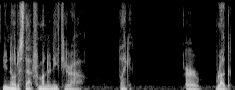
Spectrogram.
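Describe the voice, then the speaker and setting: A man narrating a one-on-one tabletop game as game master, in a loose, halting way with many fillers. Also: a bass voice, a little mellow, breathy edge, dry recording.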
